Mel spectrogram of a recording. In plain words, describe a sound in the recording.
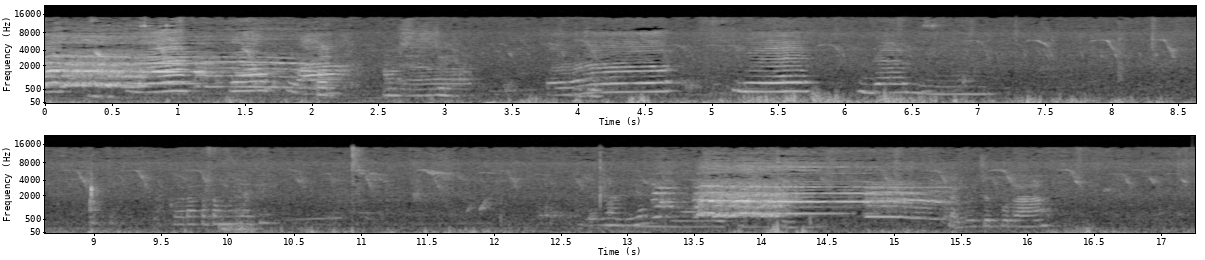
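A woman talks nearby in a lively, high voice.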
